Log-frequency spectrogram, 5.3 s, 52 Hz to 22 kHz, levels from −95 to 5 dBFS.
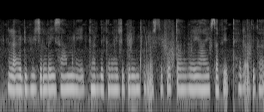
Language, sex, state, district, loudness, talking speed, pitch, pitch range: Hindi, female, Jharkhand, Jamtara, -29 LUFS, 250 wpm, 180 Hz, 180-185 Hz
